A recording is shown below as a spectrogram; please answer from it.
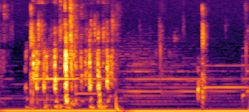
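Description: Typing on a computer keyboard: a quick run of keystrokes in the first second or so, then a pause. Soft background music with held notes and a steady low hum lie underneath.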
